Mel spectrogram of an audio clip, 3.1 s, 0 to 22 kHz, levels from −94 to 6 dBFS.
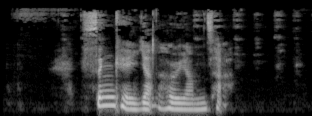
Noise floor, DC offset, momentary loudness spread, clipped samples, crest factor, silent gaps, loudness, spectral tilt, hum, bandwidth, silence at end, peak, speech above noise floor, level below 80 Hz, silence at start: -51 dBFS; under 0.1%; 25 LU; under 0.1%; 22 dB; none; -21 LUFS; -3.5 dB/octave; none; 17 kHz; 0.3 s; -2 dBFS; 29 dB; -70 dBFS; 0.2 s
